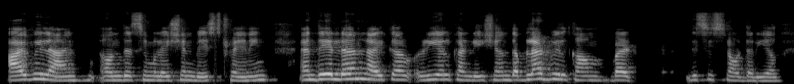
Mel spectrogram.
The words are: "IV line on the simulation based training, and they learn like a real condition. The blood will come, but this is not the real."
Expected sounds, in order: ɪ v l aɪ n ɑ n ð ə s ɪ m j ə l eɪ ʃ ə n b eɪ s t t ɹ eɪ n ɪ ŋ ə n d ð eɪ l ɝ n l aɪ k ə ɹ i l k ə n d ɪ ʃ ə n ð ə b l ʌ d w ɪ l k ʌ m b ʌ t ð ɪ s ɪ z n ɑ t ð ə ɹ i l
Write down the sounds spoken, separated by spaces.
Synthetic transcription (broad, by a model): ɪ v l aɪ n ɑ n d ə s ɪ m j ə l eɪ ʃ ə n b eɪ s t t ɹ eɪ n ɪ ŋ ə n d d eɪ l ɝ n l aɪ k ə ɹ i l k ə n d ɪ ʃ ə n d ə b l ʌ d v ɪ l k ʌ m b ʌ t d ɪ s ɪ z n ɑ t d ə ɹ i l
